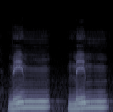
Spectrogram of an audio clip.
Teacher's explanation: آمده و با از حرف حرف اقلاب هست اقلاب میشه یعنی نون ساکن به میم تبدیل میشه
